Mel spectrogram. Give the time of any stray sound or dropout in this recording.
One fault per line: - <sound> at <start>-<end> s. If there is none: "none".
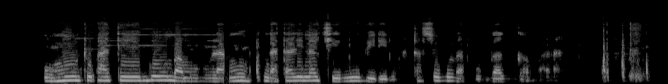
- dropout at 2.2-2.3 s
